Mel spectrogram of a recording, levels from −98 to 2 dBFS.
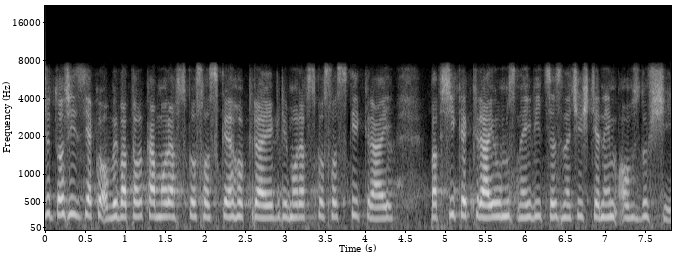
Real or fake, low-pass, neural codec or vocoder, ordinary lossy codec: fake; 7.2 kHz; codec, 16 kHz, 4 kbps, FunCodec, trained on Chinese and English, 50 frames a second; Opus, 16 kbps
